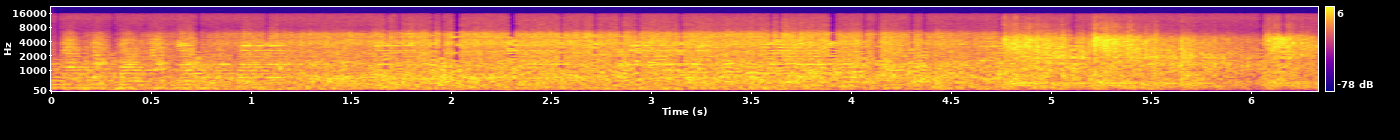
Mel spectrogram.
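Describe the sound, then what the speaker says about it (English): Dense, continuous bursts of heavy gunfire and booming blasts pound without pause, loud and close, over a churning wash like rough water, as gunfire is turned on a crippled Nazi submarine forced to the surface during wartime. "a torrent of gunfire is turned on the crippled sub"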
